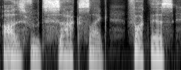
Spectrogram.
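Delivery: a lightly voiced sloppy drunk, slow and soft; the drunk friend sneering at the plane food, mildly imitated; imitating drunk friend. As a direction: slur it a touch, slow and dismissive.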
